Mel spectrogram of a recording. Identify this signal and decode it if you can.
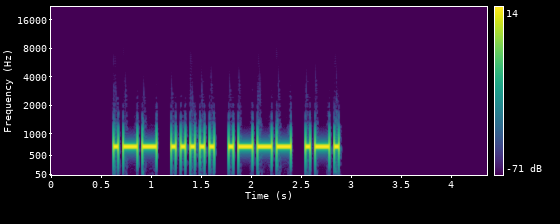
Morse code, heard as a keyed tone, about 25 wpm, 700 Hz. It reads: W5JR
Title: USA Call Signs - 4 Characters - 25wpm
